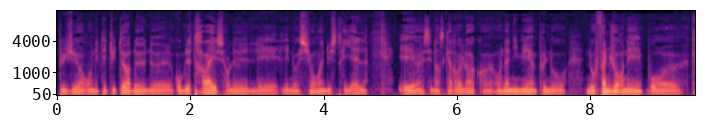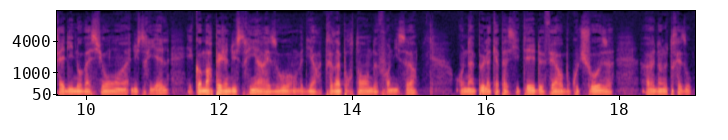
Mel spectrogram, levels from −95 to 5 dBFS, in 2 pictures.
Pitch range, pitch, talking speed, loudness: 90-100 Hz, 95 Hz, 205 wpm, -23 LUFS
